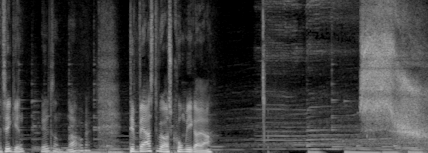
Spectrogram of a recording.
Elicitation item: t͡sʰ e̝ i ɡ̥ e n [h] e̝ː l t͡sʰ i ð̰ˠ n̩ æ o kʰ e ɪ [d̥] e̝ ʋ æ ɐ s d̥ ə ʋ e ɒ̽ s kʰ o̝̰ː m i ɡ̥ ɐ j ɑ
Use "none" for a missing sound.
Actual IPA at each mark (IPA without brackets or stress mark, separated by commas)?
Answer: h, d̥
